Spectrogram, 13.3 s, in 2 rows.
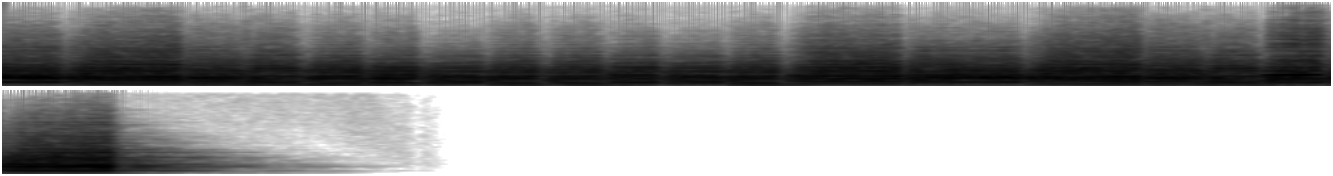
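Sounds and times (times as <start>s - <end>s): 
trombone trio: 0.1s - 7.4s.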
